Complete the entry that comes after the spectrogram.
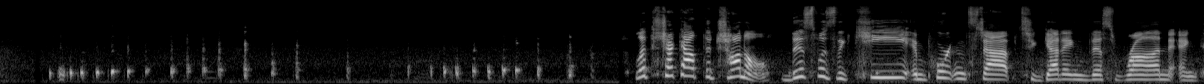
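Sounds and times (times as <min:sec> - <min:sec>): chickens clucking: 0:00.4 - 0:06.2.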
